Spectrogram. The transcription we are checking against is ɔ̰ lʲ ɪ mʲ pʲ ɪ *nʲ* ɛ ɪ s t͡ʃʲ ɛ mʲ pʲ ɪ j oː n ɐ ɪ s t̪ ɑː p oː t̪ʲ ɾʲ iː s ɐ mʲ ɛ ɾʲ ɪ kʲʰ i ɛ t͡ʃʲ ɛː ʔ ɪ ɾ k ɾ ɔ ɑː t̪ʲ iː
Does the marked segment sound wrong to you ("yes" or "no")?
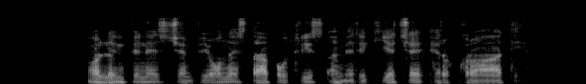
no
